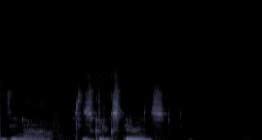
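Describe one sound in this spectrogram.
A middle-aged man speaks calmly and slowly, close to the microphone, heard through an online call.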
